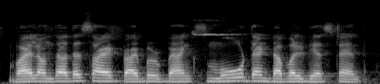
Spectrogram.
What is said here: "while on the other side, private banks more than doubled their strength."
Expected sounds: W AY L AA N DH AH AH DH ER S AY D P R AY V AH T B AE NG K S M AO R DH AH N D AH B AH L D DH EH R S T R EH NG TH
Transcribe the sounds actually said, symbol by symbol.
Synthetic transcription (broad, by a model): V AY L AA N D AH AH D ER S AY D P R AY B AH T B AE NG K S M AO R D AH N D AH B AH L D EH R S T R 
